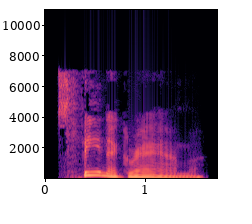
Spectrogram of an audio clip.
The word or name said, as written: sphenogram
